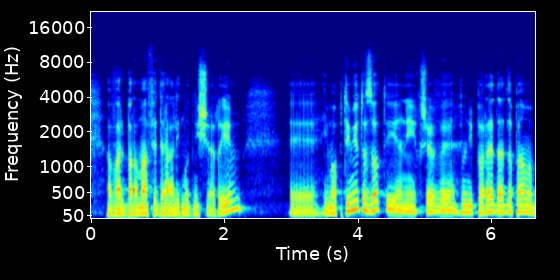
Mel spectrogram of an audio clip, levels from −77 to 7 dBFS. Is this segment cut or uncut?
cut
